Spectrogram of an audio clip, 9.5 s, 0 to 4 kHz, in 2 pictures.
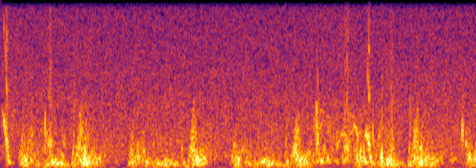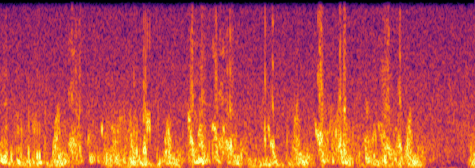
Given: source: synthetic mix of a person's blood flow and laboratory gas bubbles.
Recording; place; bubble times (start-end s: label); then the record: Doppler ultrasound of blood flow; precordium
0.01-0.17 s: bubbles
0.27-0.36 s: bubbles
0.41-0.67 s: bubbles
3.09-3.96 s: bubbles
4.58-5.25 s: bubbles
5.43-6.29 s: bubbles
6.62-7.14 s: bubbles
7.37-7.56 s: bubbles
7.86-8.33 s: bubbles
8.38-8.81 s: bubbles
From the record:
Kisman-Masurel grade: 332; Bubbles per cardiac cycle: rolling drumbeat, 9 or more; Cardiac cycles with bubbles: 50 to 99%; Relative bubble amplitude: moderate (0.250 to 0.450); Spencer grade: 3 (all of the cardiac periods contain showers or single bubble signals, but not dominating or overriding the cardiac motion signals); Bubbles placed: only in the low amplitude regions of the cardiac cycle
